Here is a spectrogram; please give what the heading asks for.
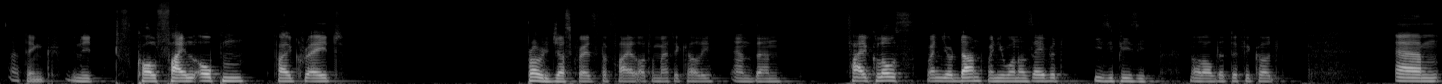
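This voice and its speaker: A man's voice: a little high, creaky, darkish tone, clean tone. A man in his twenties chatting casually on a live stream into a close studio mic, informal and self-deprecating. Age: 20s. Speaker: game developer live-streamer. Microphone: close studio mic on boom arm.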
